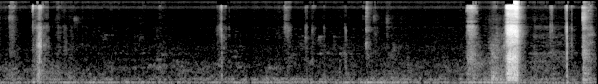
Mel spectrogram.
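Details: Quiet room hum, then a single sharp, explosive sneeze near the end; sneezing.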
